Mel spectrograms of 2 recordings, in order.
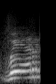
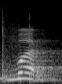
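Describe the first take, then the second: First: It is said with a long 'air' vowel. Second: It is said with a short 'ur' vowel. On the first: The speaker calls it wrong. "वेयर नहीं बोलना है" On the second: The speaker calls it right. "Right pronunciation is वर"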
